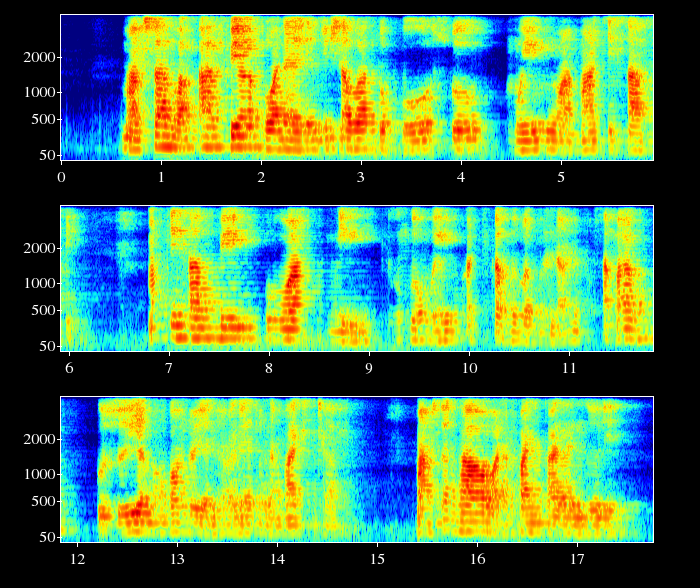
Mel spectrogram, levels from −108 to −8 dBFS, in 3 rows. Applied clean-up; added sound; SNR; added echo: neural mask model DeepFilterNet 3.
